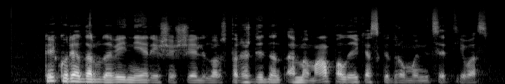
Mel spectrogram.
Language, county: Lithuanian, Kaunas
